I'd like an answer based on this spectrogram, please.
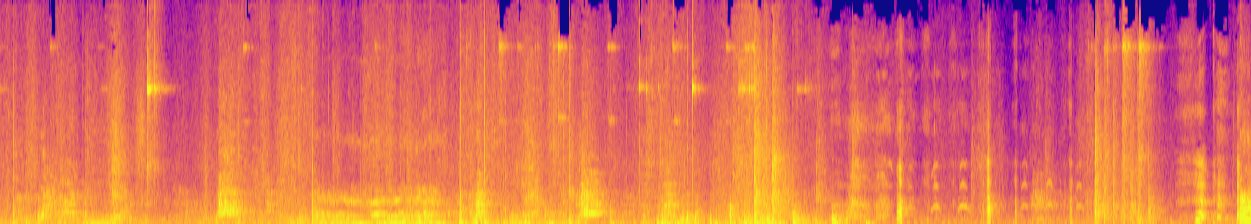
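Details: Couch wrestling between rescue German Shorthaired Pointer Kingsley and Wilma the Bloodhound: dense mix of low growls, grunts and whimpering yips in the first eight seconds, then quieter scuffling and panting.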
